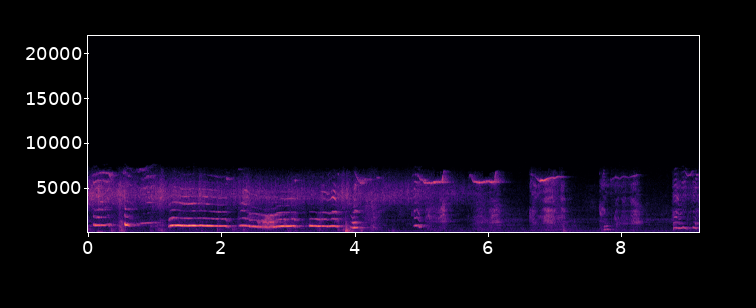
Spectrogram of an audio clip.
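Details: Pet dog making excited noises while playing with her rattle ball: drawn-out, wavering, tonal whines and howl-like moans, then a string of short, high squeaky yips.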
